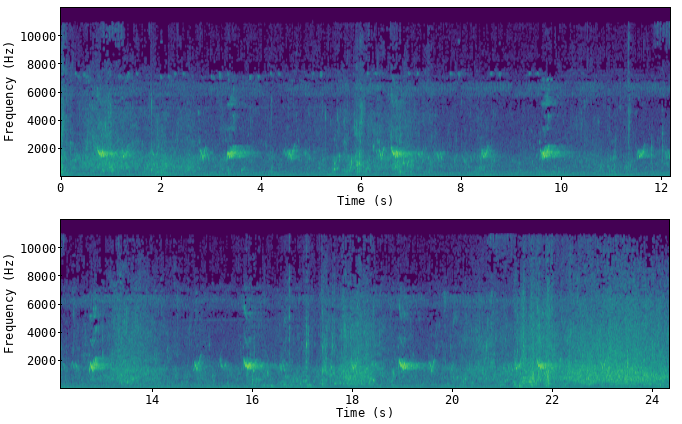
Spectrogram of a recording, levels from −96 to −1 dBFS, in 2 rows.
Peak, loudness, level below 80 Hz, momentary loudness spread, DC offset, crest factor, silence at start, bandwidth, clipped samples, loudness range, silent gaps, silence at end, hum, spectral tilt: -12 dBFS; -32 LUFS; -60 dBFS; 19 LU; under 0.1%; 22 dB; 0 s; 11.5 kHz; under 0.1%; 4 LU; none; 0 s; 50 Hz at -70 dBFS; -2.5 dB/octave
